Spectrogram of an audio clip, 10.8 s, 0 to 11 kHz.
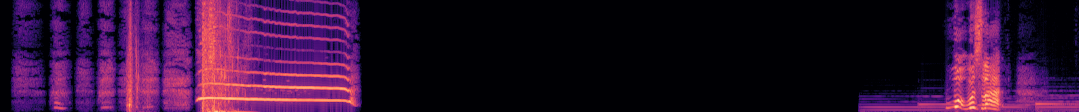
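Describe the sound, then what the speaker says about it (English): A scream in the video game Reverse 1999: one loud, sustained high-pitched cry lasting over a second, preceded by short breathy sounds and followed by silence, then a burst of bright chiming effects near the end. "Did someone scream?"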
